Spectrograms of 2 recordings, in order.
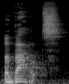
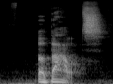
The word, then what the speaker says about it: about: a copy after me so let's try it at the beginning of words first just so that we can understand how to join from the sound into consonants for example about about so as you can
